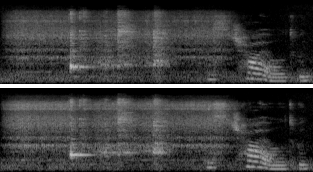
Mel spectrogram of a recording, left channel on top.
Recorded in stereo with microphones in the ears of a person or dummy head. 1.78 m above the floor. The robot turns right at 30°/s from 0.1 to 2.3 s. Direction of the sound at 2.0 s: 60° right (ahead or behind).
